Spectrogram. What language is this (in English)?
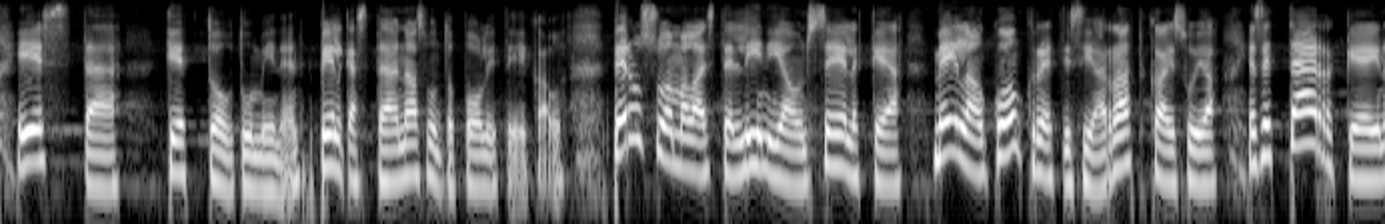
Finnish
